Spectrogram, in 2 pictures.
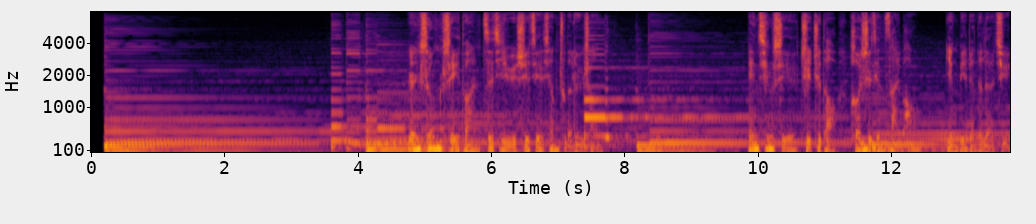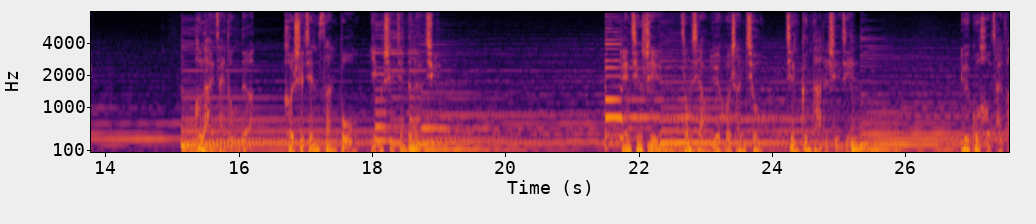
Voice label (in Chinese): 男, 亲切舒缓; 香港置地约克郡提案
